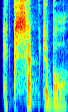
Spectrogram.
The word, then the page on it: acceptable: American English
